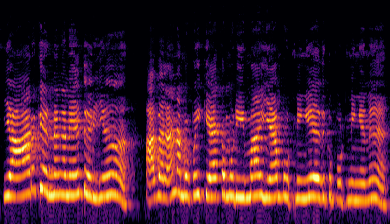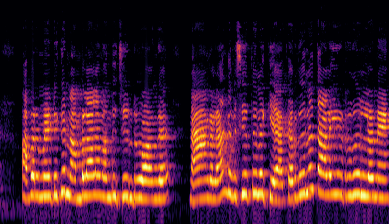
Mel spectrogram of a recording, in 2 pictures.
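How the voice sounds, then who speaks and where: A woman's voice: very high voice, fairly even intonation, a little fast, fairly bright tone, echoey room. A woman playing a chatty younger sister. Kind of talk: web series acting.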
